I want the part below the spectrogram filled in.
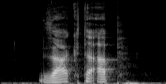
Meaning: inflection of absagen: 1. first/third-person singular preterite 2. first/third-person singular subjunctive II
- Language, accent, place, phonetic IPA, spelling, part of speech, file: German, Germany, Berlin, [ˌzaːktə ˈap], sagte ab, verb, De-sagte ab.ogg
